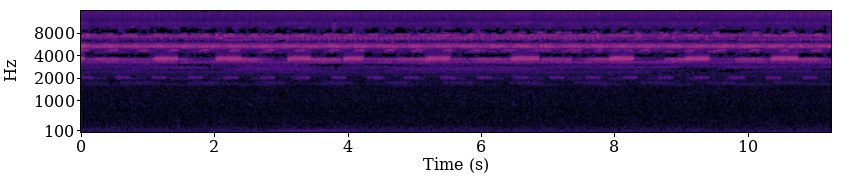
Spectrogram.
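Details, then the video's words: Evening park chorus of crickets: continuous high-pitched trills layered with short pulsed chirps about once a second, a brief low hum near the middle, and constant faint background rumble. "Park Serenade: Cricket Sounds in a Peaceful Park | Evening Ambience"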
